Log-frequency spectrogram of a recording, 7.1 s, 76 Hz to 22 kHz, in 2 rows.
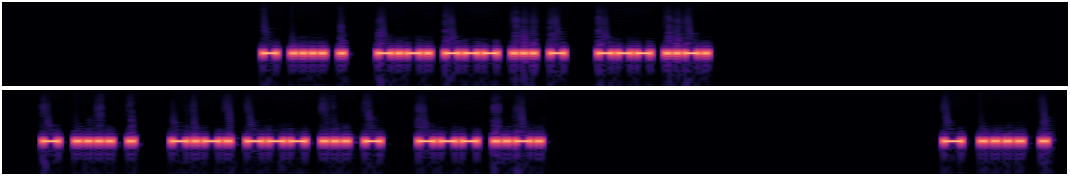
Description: Morse code, heard as a keyed tone, about 61 wpm, 700 Hz. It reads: THE COST OF THE COST OF THE
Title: Speed-Racing - Sets of 3 Words 50wpm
